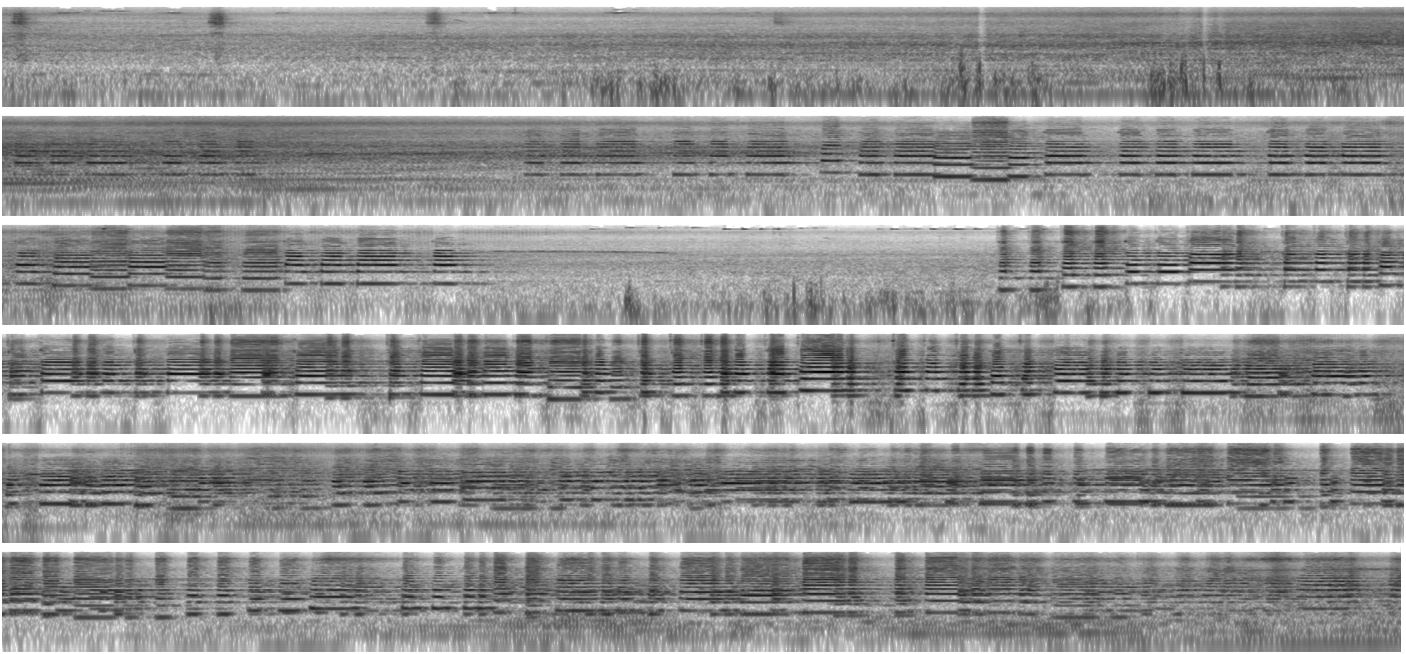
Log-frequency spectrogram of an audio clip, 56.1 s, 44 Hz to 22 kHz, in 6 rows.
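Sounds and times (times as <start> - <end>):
musical vehicle horn melody: 9.2 - 11.9, 12.6 - 23.1, 25.3 - 56.0.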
